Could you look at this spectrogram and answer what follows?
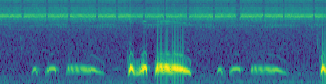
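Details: Spotted dove song alternating soft and loud phrases: quiet paired coos with a descending tail, then a strong double hooked note and long falling coo, the pattern starting again at the end; thin high whine throughout.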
